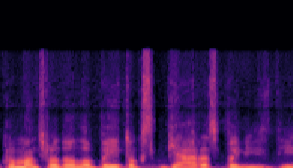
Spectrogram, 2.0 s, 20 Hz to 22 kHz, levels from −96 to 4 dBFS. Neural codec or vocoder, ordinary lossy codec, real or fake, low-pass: none; Opus, 24 kbps; real; 14.4 kHz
